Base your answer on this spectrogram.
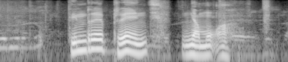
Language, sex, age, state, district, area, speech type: Santali, male, 18-30, West Bengal, Malda, rural, read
